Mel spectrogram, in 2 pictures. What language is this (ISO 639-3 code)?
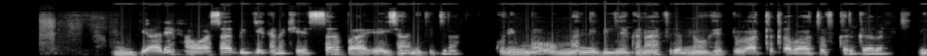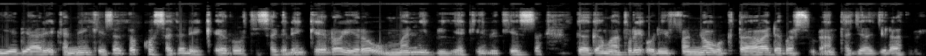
orm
